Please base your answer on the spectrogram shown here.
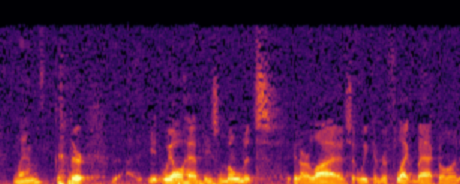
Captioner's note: chuckles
